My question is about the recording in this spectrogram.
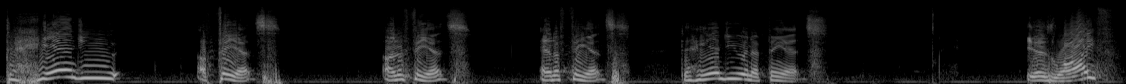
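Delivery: drawn out, each phrase set apart; slow and deliberate. Shown as a demonstration. Speaker stresses the point slowly to the class. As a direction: lay it down slowly for the audience. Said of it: "let me say it like this".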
